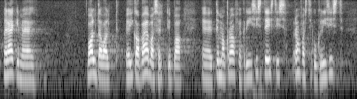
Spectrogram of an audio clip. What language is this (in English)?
Estonian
